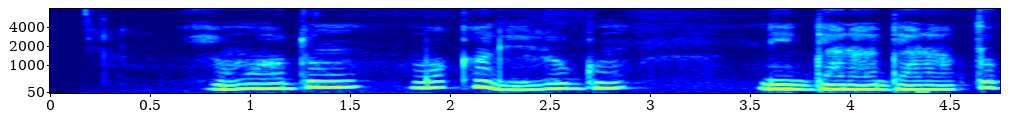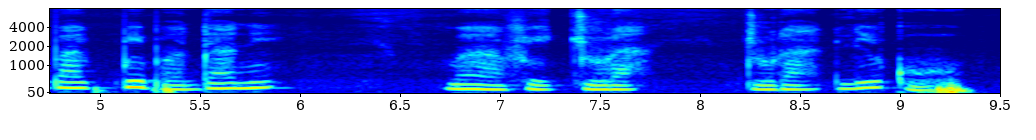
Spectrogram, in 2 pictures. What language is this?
Yoruba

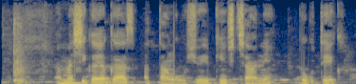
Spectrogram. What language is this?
Kinyarwanda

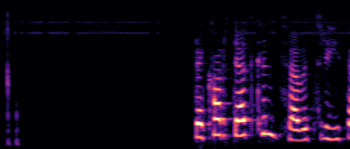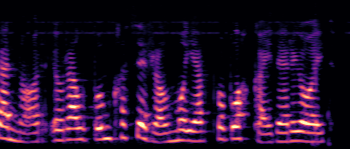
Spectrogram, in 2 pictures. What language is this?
Welsh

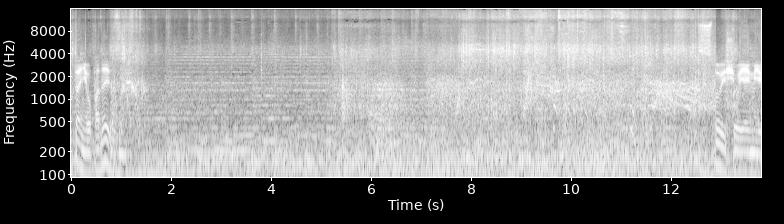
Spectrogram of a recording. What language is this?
Russian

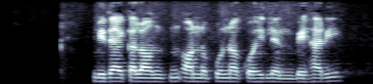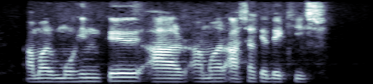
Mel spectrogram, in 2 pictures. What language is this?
Bangla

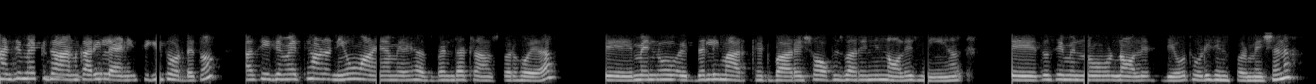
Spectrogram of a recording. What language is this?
Punjabi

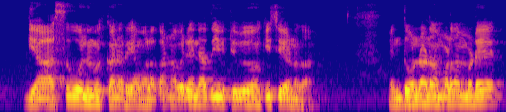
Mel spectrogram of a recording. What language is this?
Malayalam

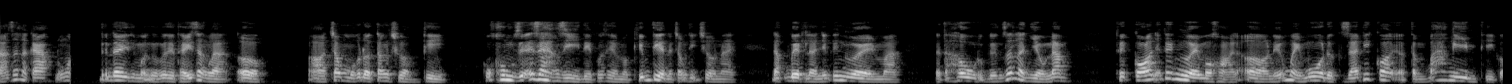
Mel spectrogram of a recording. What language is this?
Vietnamese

